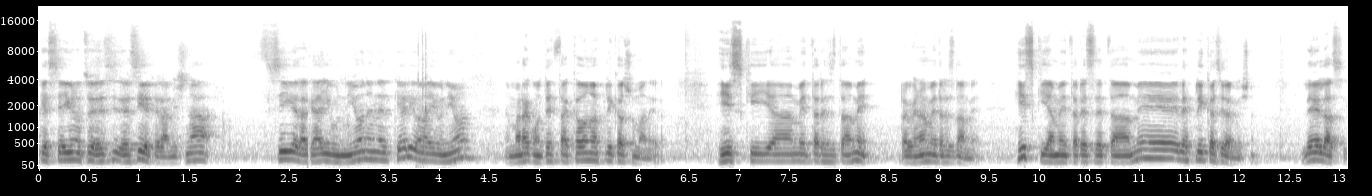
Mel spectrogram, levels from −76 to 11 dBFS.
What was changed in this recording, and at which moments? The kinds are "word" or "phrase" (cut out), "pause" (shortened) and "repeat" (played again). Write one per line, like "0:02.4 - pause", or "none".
0:02.7 - word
